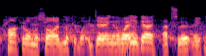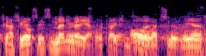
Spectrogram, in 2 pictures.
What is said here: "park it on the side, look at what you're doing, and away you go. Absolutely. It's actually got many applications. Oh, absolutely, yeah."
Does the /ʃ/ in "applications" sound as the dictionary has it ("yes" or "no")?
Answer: yes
